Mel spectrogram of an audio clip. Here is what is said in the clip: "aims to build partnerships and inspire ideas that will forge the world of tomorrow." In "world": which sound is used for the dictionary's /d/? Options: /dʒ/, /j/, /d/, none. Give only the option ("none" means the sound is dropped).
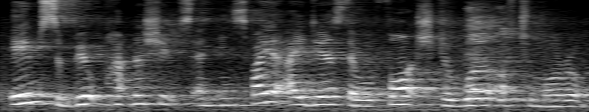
none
